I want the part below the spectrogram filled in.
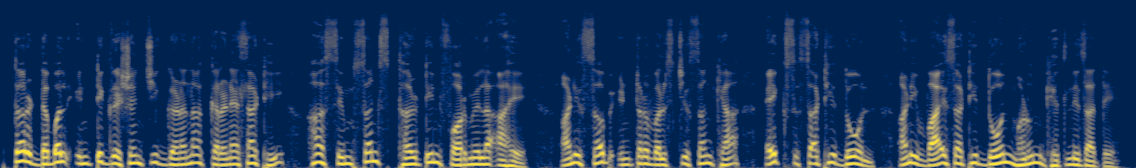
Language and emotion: Marathi, neutral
